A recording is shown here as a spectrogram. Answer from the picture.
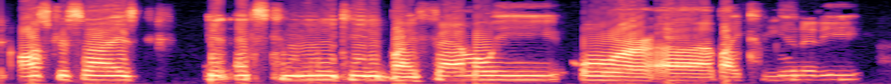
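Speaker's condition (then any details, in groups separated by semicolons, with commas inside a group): No condition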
